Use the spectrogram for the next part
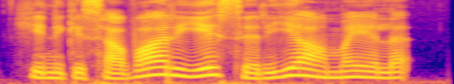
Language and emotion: Tamil, sad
